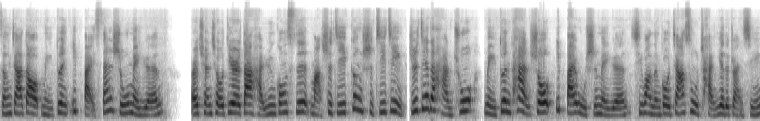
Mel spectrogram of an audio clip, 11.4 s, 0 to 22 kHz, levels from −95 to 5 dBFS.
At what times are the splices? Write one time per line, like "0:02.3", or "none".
0:06.1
